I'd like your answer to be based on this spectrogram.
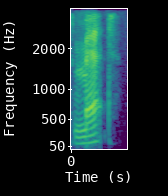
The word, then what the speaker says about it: Matt: Sure, my first name is Matt, M-A-T-T. And last name is K-U-S, as in Sam, T-E-R.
